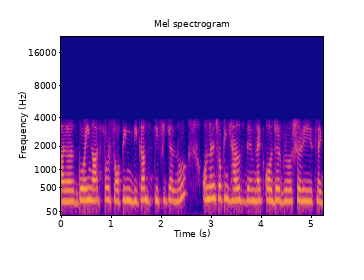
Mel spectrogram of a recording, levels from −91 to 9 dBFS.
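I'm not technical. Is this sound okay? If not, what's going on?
No. Throughout, the speech has the AMR narrowband mobile codec sound: nothing above 3.8 kHz, plus a buzzy, synthetic edge that simple muffling wouldn't add.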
